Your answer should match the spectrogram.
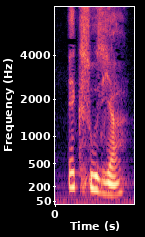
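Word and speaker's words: exousia (ἐξουσία): Le pouvoir, en grec, ça se prononce « exousia », et ça veut dire un pouvoir délégué.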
